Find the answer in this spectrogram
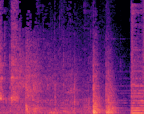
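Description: Trigger spray bottle of rubbing alcohol spritzing, a short hiss at the start and two quick squirts about a second and a half in.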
